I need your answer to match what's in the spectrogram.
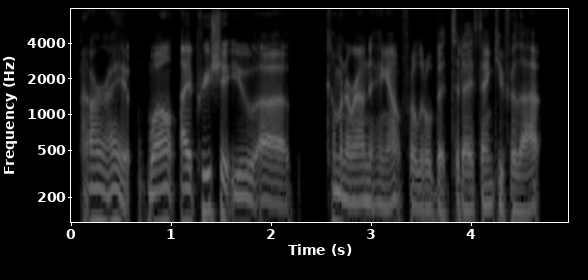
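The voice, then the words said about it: Deep, cold-affected voice. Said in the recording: “I'm dealing with a cold right now. So that's probably another reason why I sound a little creepy. My voice is like an octave lower”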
